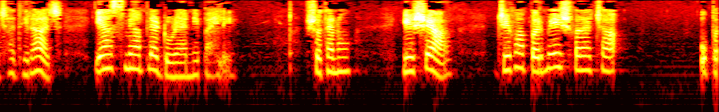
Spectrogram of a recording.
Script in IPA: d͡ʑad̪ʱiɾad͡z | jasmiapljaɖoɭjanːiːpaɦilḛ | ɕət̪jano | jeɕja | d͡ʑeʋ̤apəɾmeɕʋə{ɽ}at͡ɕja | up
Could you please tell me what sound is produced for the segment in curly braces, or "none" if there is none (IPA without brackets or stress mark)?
ɾ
